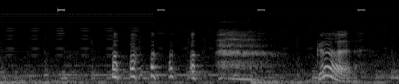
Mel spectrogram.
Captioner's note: chuckles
